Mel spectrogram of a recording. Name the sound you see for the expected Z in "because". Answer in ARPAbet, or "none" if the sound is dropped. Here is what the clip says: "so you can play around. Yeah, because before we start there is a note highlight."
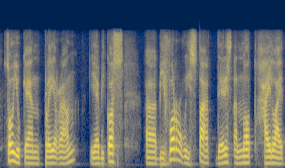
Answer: S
